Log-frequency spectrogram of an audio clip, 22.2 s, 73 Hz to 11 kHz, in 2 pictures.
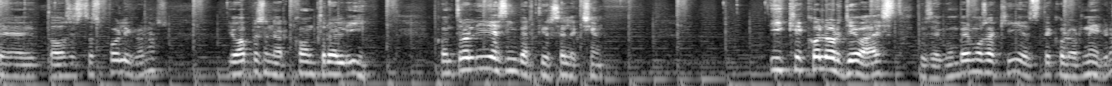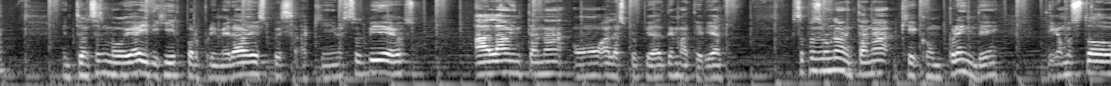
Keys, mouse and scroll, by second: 0.0 middle click, 0.6-2.0 middle drag, 4.3 ctrl+middle click, 5.1 ctrl+shift+middle click, 5.6-7.0 middle drag, 7.1 middle click, 8.2 scroll up 2, 8.8-10.2 scroll down 1, 15.6 click.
